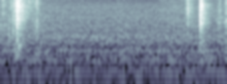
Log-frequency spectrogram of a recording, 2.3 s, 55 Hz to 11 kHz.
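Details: Panasonic PV-V4522 VCR: a few crisp clicks and short whirs as the mechanism takes a tape and lifts the lid. Normal cassette loading with a tape that works, unlike the ones it rejects.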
